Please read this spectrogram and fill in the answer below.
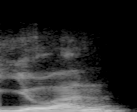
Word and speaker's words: Yohann: Because I could pronounce it the French way, and that would be Yohann. That's cool Okay. if you want to call me Yohann, but very few people actually call me that.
